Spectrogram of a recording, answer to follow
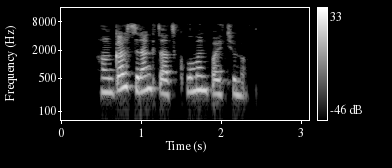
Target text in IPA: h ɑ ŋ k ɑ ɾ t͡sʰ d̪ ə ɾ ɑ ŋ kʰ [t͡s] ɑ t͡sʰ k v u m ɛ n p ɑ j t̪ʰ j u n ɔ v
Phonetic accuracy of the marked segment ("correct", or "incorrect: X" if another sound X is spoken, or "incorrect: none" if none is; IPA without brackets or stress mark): correct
